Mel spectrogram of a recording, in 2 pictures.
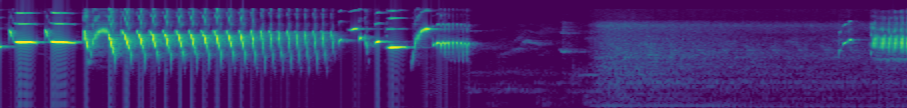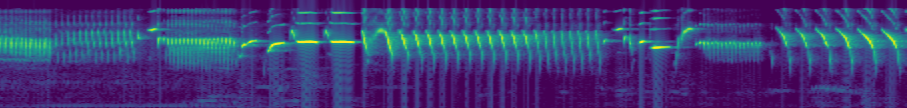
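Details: Canary training song: fast, bright, high-pitched trills and rolling repeated notes, then a quiet pause with a faint low hum, after which the rapid pulsed trills return strongly.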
